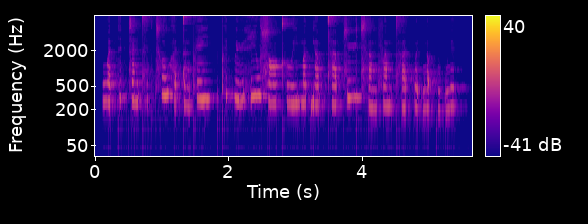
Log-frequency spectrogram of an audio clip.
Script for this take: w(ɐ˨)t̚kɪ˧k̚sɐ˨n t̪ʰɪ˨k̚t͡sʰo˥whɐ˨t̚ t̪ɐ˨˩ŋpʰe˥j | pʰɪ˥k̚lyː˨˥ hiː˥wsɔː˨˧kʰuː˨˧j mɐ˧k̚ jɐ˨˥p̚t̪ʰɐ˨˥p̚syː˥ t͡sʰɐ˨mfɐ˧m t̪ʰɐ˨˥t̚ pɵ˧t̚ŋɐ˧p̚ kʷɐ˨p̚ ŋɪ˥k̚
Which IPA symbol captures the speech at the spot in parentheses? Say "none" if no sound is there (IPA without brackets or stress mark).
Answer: ɐ˨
